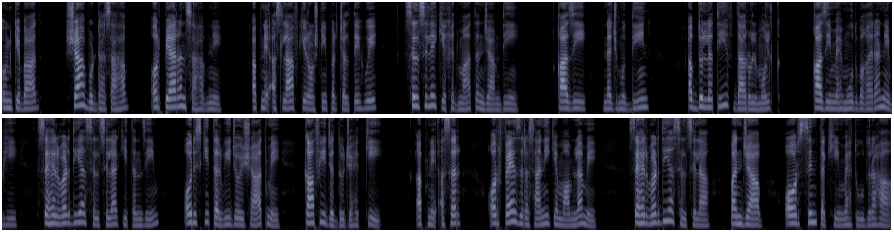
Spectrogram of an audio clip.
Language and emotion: Urdu, neutral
